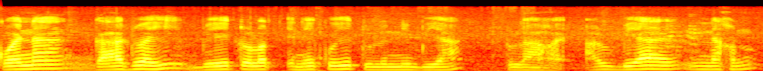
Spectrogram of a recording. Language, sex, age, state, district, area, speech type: Assamese, male, 60+, Assam, Dibrugarh, rural, spontaneous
